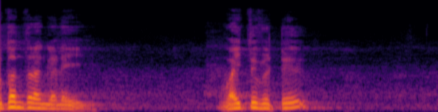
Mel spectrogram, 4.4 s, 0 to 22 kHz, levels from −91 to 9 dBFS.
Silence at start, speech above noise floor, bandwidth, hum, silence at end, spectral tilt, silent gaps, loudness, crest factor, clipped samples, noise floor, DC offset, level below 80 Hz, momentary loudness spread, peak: 0 s; 32 dB; 11.5 kHz; none; 1.2 s; -8.5 dB/octave; none; -24 LUFS; 20 dB; under 0.1%; -54 dBFS; under 0.1%; -66 dBFS; 19 LU; -6 dBFS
